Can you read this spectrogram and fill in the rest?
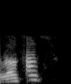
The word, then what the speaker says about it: Rosas: Rosas. – Spell that for me. – R-O-S-A-S.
